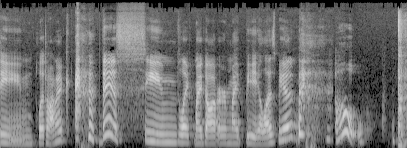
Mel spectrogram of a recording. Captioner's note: chuckling; laughing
